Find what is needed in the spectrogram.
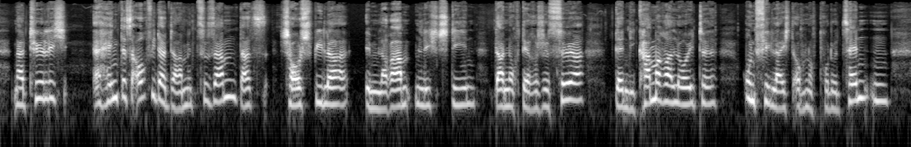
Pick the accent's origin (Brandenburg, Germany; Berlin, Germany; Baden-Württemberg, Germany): Berlin, Germany; born there; also born or lived in Sudetenland; Ja, ich bin in Berlin-Prenzlauer Berg geboren, bin dann aber, weil ich bin ja im Januar 1938 geboren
